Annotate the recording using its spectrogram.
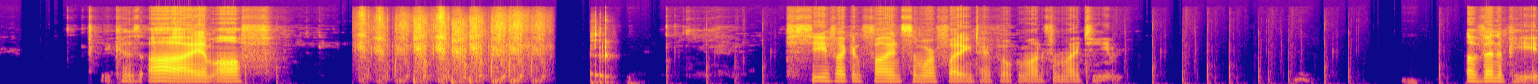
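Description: Footsteps tap on stone.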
